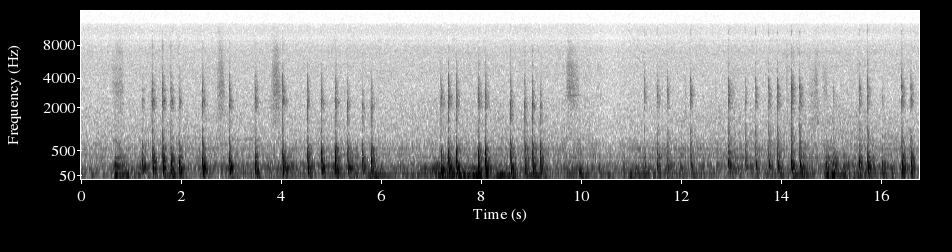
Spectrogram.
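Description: Faint, irregular taps and knocks of small objects being handled on a desk, some in quick clusters.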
